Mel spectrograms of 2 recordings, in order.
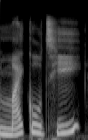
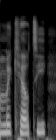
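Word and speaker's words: Mykelti: I said Michael T, not Mckelty.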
